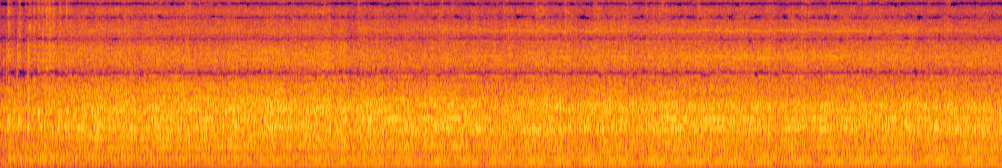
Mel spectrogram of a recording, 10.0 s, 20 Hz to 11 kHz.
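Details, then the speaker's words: PowerIt 3800 W gas generator, 7 hp four-stroke, started after sitting over half a year stored without a full tank: steady, even drone with no knocks or misses; starts and runs without issues. "there we go guys start it up without any issues again"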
